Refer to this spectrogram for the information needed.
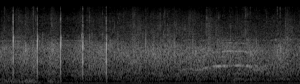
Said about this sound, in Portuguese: Vamos aplaudir essa galera da Família On aí, tá com a gente.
